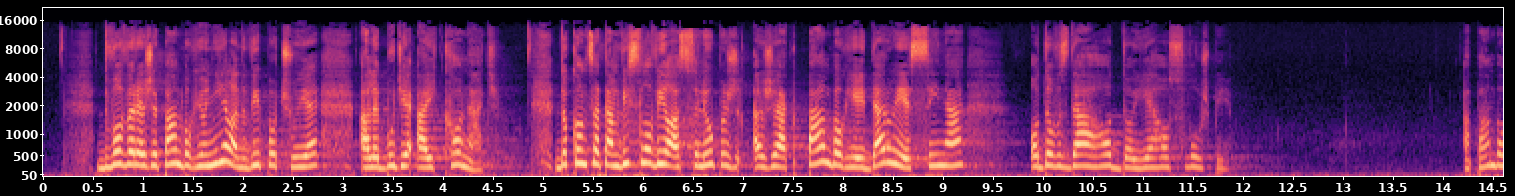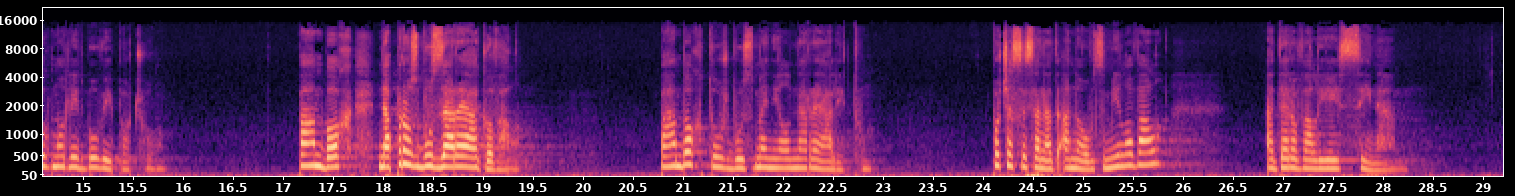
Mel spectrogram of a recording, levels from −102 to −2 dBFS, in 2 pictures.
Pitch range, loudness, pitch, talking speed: 210-270 Hz, -15 LUFS, 240 Hz, 105 wpm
